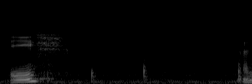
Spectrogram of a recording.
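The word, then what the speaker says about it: אישה: ish and isha.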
